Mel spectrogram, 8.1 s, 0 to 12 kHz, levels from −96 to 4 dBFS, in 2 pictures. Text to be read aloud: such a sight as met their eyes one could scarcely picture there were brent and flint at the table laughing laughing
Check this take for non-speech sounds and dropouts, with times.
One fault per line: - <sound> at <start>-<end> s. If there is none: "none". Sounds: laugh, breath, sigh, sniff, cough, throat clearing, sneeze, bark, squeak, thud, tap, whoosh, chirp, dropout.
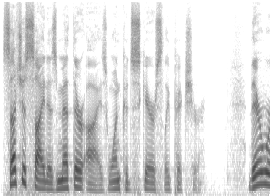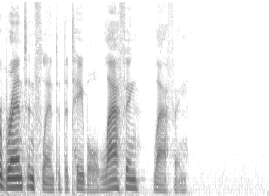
none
